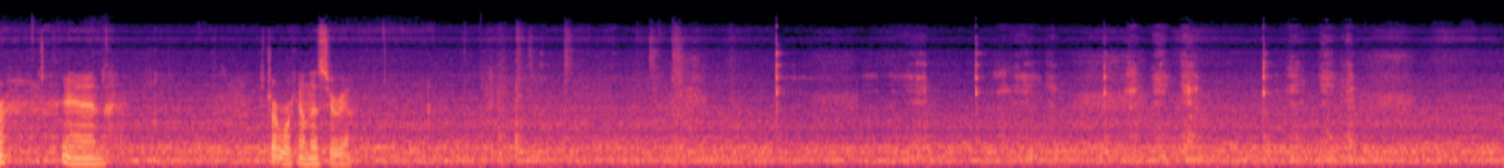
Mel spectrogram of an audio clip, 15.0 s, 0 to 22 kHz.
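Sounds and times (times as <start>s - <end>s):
steady hum: 0.0s - 15.0s
hand file scraping steel: 8.9s - 13.7s.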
